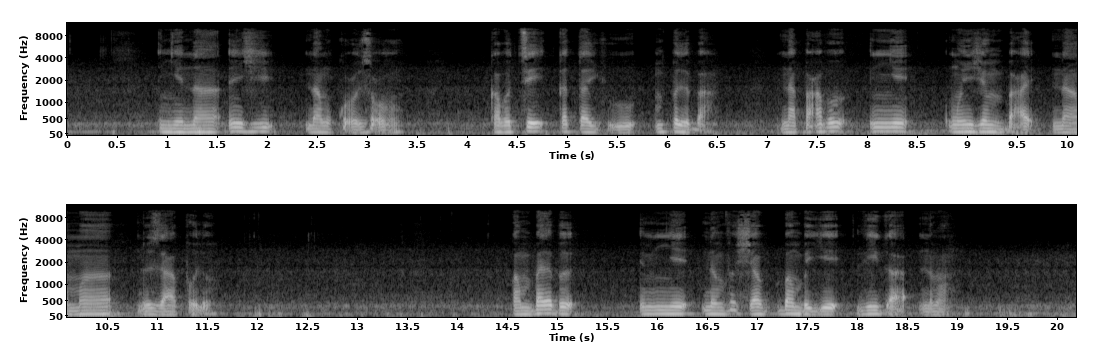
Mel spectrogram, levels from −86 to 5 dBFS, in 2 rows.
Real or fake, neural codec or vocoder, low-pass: real; none; 9.9 kHz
